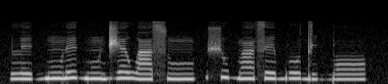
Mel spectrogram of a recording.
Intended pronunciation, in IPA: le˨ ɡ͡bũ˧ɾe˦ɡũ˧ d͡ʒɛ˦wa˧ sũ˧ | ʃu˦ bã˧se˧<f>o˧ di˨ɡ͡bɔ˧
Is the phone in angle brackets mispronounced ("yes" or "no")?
yes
